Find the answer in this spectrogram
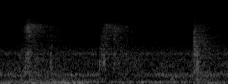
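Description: Quiet room tone with three faint soft footsteps, about three-quarters of a second apart, as someone walks on a concrete floor.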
